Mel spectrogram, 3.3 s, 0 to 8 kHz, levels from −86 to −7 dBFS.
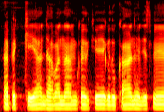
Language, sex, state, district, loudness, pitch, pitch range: Hindi, male, Himachal Pradesh, Shimla, -17 LUFS, 105 Hz, 105-110 Hz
